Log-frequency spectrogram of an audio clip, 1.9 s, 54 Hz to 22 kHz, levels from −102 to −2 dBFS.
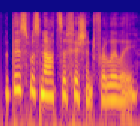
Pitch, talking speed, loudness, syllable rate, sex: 230 Hz, 225 wpm, -17 LUFS, 5.1 syllables/s, female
